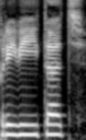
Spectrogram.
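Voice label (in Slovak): "privítať", Slovak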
